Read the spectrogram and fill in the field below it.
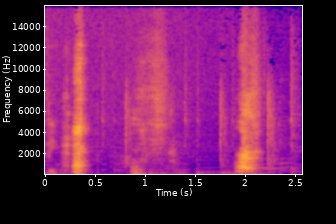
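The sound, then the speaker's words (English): A dog named Carrot barks twice, loud, with a pause of over a second between the sharp barks and a softer low rumble in the gap. “Additional music by …, with barking by Carrot Riddle Rial.”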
